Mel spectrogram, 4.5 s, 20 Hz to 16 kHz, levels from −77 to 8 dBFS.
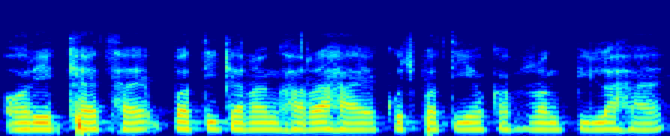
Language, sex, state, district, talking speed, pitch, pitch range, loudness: Hindi, male, Jharkhand, Palamu, 200 wpm, 145 Hz, 140-145 Hz, -23 LUFS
